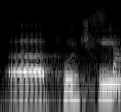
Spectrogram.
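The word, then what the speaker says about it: pączki: It's pronounced punchki or punchki.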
